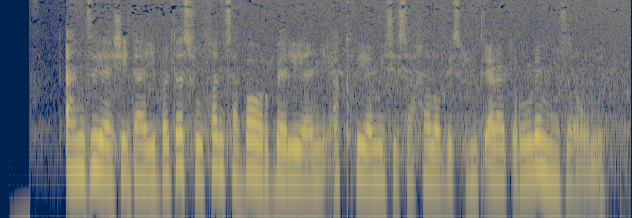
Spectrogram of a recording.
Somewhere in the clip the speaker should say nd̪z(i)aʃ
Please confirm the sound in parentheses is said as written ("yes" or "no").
yes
